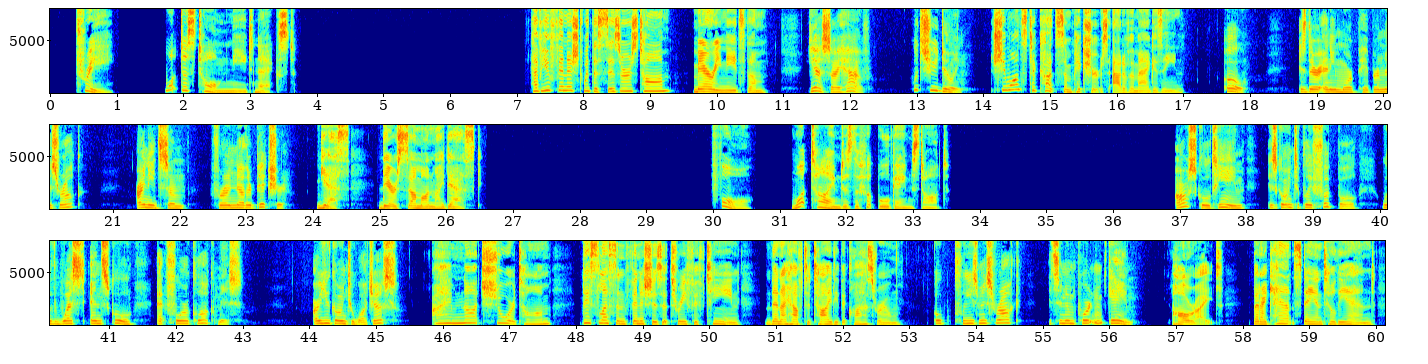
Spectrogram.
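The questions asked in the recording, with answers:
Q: What does Tom need next?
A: Paper

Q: What time does the football game start?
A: 4 o'clock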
